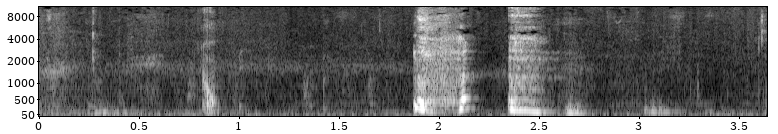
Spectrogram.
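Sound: coughing fit from choking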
